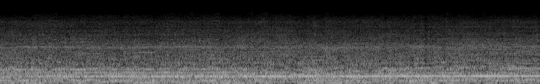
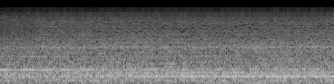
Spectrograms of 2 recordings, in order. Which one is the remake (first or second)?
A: first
